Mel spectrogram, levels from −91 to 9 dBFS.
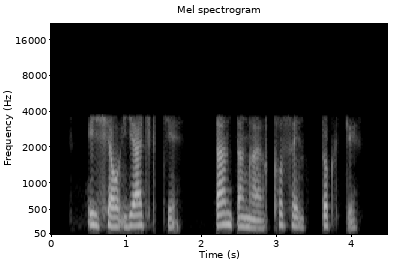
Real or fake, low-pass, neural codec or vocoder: fake; 3.6 kHz; codec, 24 kHz, 1.2 kbps, DualCodec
